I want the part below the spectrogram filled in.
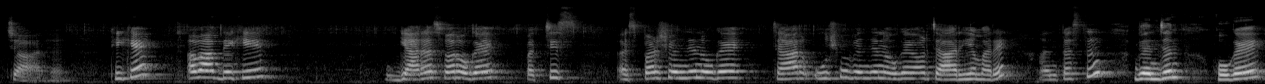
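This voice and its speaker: A woman teaching a lesson from a chart. She says the letters slowly one by one and asks her students questions, then answers them herself. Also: sits high, a little mellow.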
